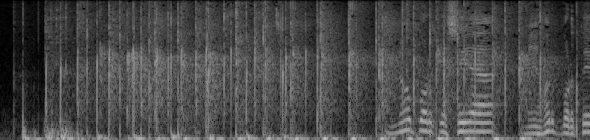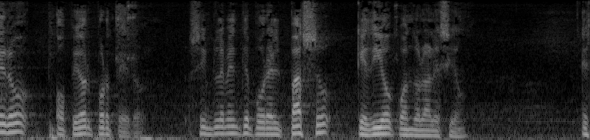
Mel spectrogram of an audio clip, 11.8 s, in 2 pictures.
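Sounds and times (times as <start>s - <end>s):
hand clapping: 0.0s - 6.0s
speech: 4.0s - 10.7s.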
